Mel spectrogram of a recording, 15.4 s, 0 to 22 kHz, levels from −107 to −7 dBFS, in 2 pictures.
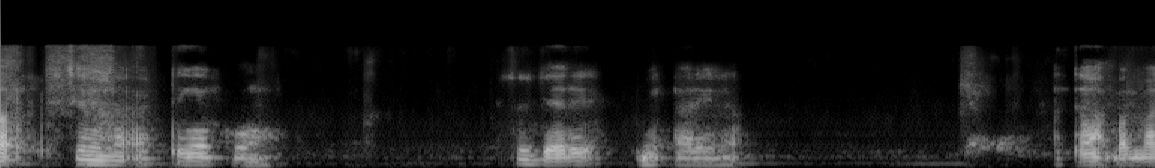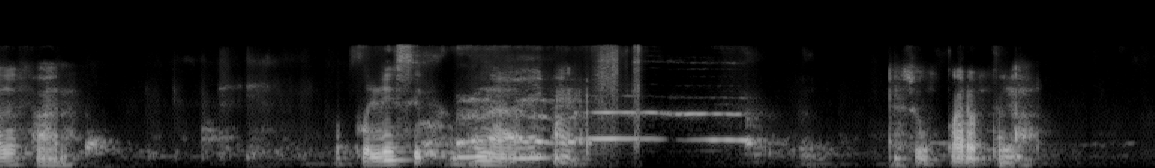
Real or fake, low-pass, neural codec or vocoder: fake; 7.2 kHz; codec, 16 kHz, 4 kbps, X-Codec, HuBERT features, trained on balanced general audio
